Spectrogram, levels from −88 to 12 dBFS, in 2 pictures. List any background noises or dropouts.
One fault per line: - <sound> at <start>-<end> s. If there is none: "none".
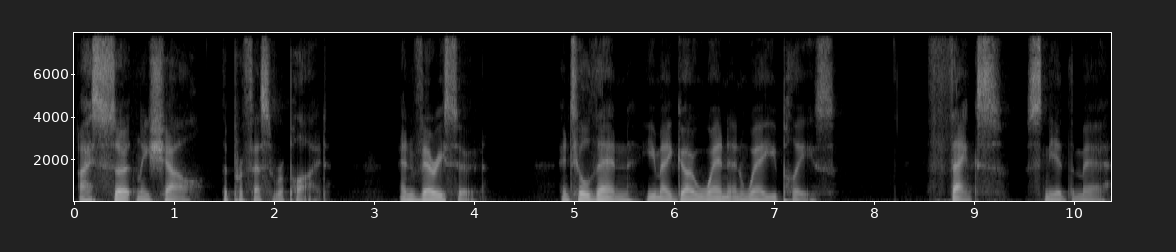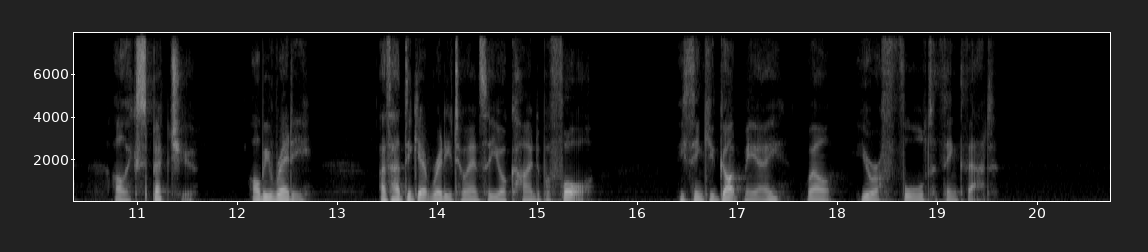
none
